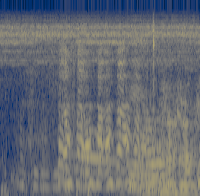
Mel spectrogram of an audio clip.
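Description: A steady chorus of night insects, crickets among them, with people's voices talking over it from about half a second in.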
